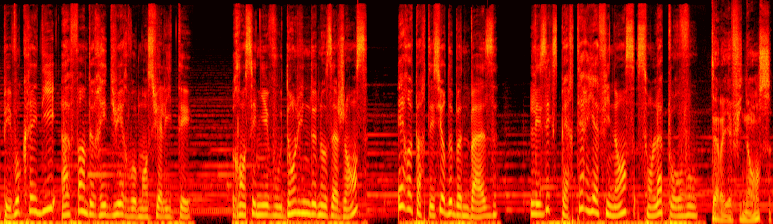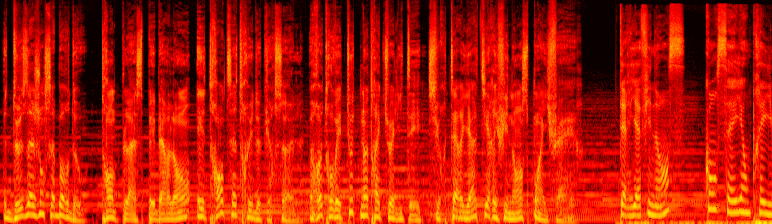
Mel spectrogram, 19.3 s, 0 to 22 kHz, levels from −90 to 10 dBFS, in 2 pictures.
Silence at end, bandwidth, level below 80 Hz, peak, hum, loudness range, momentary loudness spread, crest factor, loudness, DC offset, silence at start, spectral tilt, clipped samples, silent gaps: 0 s; over 20 kHz; -38 dBFS; -6 dBFS; none; 1 LU; 7 LU; 18 dB; -22 LUFS; under 0.1%; 0 s; -3.5 dB/octave; under 0.1%; none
